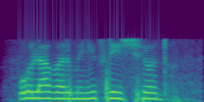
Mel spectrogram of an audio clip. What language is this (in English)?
Marathi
